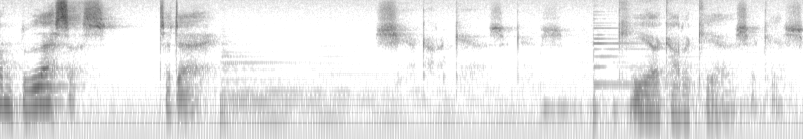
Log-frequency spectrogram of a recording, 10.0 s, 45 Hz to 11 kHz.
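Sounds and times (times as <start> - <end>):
low steady hum: 0.0 - 10.0
faint whispering: 2.0 - 2.8, 4.7 - 7.1, 7.7 - 10.0.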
